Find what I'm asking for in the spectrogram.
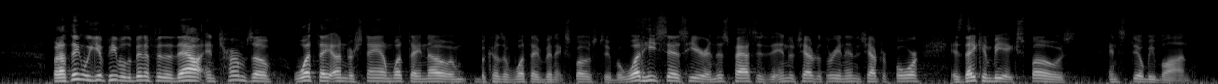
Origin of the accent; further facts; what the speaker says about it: Oklahoma, United States; growing up in the South, you know, and I don't know if Oklahoma officially qualifies by the Mason-Dixon line measurements or those types of things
